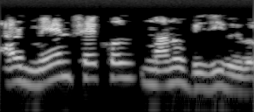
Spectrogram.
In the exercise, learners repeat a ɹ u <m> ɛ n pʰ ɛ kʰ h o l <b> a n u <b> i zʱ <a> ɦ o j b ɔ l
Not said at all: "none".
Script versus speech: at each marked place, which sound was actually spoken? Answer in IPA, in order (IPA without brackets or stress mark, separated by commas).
m, m, b, i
